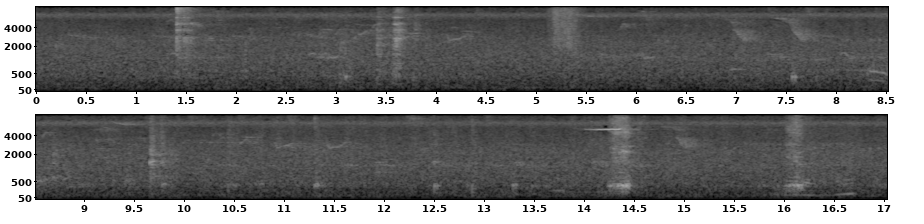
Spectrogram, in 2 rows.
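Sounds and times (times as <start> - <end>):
faint bird chirps: 1.3 - 4.5, 5.1 - 15.2.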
